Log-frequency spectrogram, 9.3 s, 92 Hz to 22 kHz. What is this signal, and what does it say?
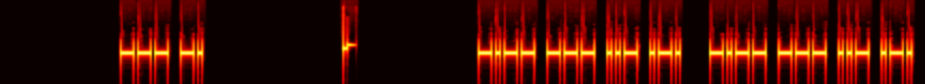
Morse code, heard as a keyed tone, about 28 wpm, 700 Hz. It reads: ON YOUR YOUR
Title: Top 200 Words Repeated 28wpm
